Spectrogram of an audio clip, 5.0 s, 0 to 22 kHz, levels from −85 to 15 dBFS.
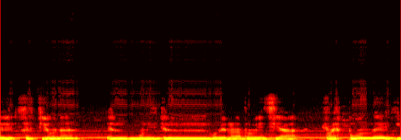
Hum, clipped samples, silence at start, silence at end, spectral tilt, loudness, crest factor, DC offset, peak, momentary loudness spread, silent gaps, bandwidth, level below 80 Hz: none; under 0.1%; 0 s; 0 s; -7.5 dB/octave; -11 LUFS; 10 dB; under 0.1%; 0 dBFS; 9 LU; none; 6.4 kHz; -76 dBFS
